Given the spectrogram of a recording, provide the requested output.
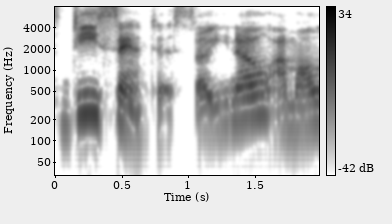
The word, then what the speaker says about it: DeSantis: of Ron I'm sorry we all say to Santas but he himself says D santis so you know I'm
